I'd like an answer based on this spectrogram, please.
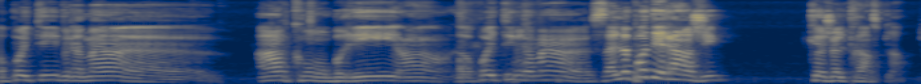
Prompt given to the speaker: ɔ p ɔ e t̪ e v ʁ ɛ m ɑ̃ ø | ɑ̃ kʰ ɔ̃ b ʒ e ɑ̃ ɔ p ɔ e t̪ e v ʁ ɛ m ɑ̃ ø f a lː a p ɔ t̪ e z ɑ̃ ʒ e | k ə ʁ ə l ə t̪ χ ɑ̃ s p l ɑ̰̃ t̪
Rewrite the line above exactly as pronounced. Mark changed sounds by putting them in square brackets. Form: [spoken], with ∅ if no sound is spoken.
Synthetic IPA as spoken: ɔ p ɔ e t̪ e v ʁ ɛ m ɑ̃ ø | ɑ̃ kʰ ɔ̃ b [ʁ] e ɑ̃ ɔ p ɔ e t̪ e v ʁ ɛ m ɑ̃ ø [s] a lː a p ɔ [d̪] e [ʁ] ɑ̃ ʒ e | k ə [ʒ] ə l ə t̪ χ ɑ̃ s p l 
